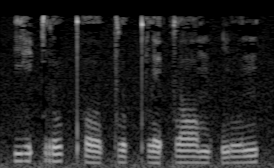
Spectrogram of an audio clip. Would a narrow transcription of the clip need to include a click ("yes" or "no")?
no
